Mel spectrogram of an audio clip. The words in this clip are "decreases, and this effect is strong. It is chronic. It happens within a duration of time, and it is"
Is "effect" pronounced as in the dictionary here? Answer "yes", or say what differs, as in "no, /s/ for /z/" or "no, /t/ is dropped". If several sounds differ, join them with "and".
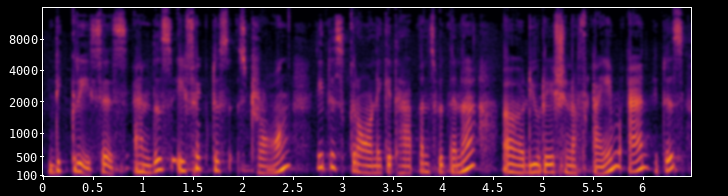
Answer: yes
